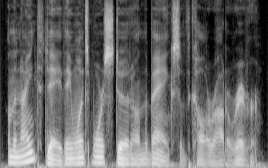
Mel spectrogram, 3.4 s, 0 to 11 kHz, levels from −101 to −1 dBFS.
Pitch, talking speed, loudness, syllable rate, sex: 90 Hz, 270 wpm, -16 LUFS, 6.2 syllables/s, male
